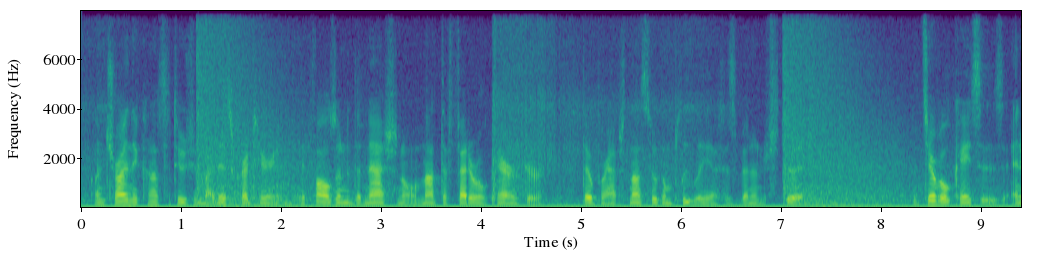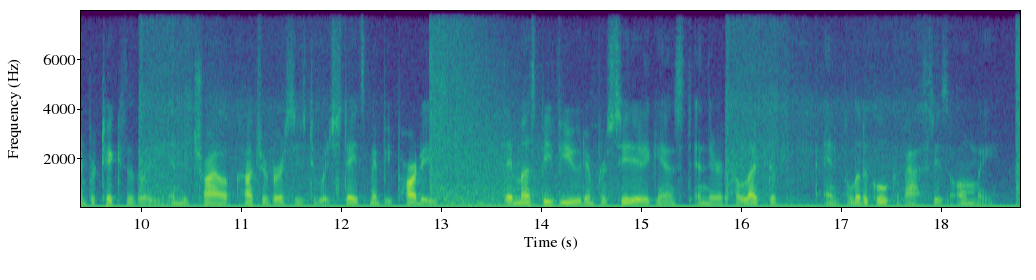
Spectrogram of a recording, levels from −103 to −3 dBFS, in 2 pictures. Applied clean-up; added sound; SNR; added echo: none; Explosion; 14 dB; none.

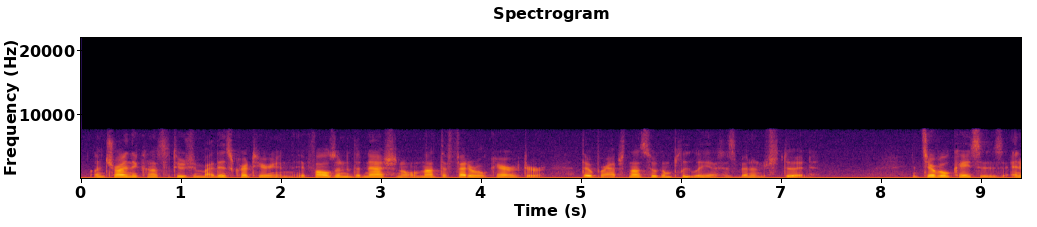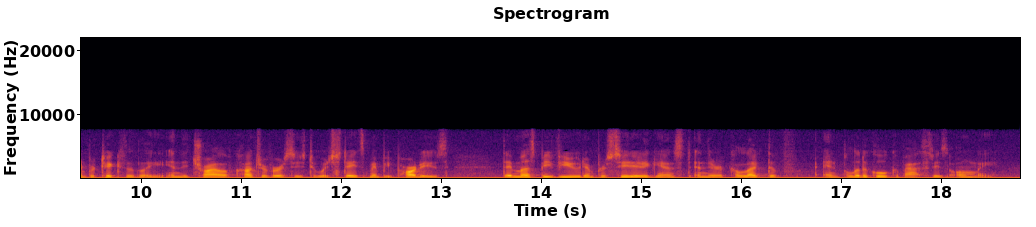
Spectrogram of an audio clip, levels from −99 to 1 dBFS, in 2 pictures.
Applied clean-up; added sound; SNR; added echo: none; none; none; none.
